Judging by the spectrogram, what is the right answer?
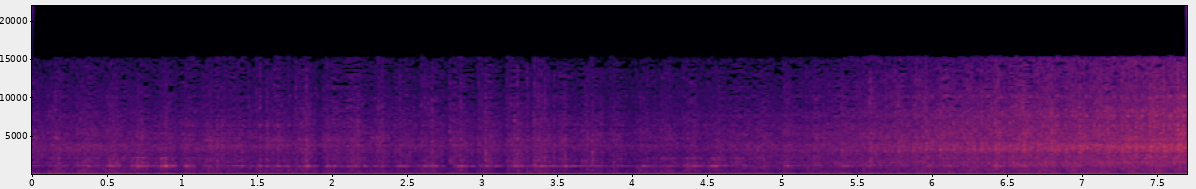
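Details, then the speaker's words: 1972 BMW 2002tii cold start with no choke, header dead cold; it shakes slightly at first, then settles into a steady idle with exhaust burble and starts well; normal cold start idle. "so it actually does pretty good likes to be nice and warm there's not a choke on it so anyways starts up real nice"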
